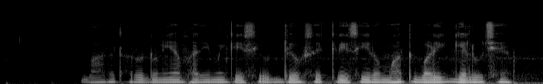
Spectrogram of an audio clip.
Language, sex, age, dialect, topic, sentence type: Maithili, male, 18-24, Angika, agriculture, statement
